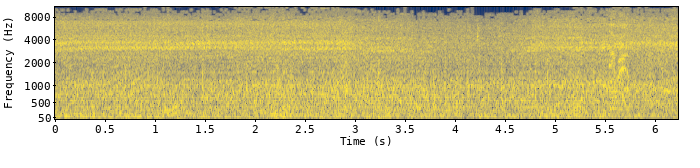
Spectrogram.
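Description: Steady engine and road noise inside the cab of a moving truck, a dense rumble with no distinct events.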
